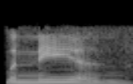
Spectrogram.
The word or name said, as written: Linnean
